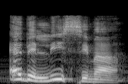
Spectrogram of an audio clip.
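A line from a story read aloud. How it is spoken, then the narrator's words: Exclaimed. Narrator (Italian): esclamò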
